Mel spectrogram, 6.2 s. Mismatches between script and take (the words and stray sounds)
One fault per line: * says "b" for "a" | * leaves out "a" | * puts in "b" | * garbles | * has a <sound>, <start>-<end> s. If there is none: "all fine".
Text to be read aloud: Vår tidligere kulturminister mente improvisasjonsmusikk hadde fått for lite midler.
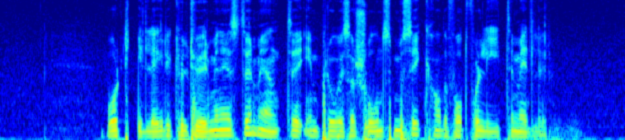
* has a dropout, 1.3-1.4 s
